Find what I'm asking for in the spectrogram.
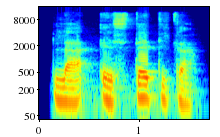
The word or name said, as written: La estetica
